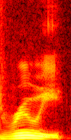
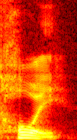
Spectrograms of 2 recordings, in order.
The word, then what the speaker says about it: Rui: thought his name was Rui. I found out that's how it's spelled, but since he's Portuguese, it's pronounced Hoy.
